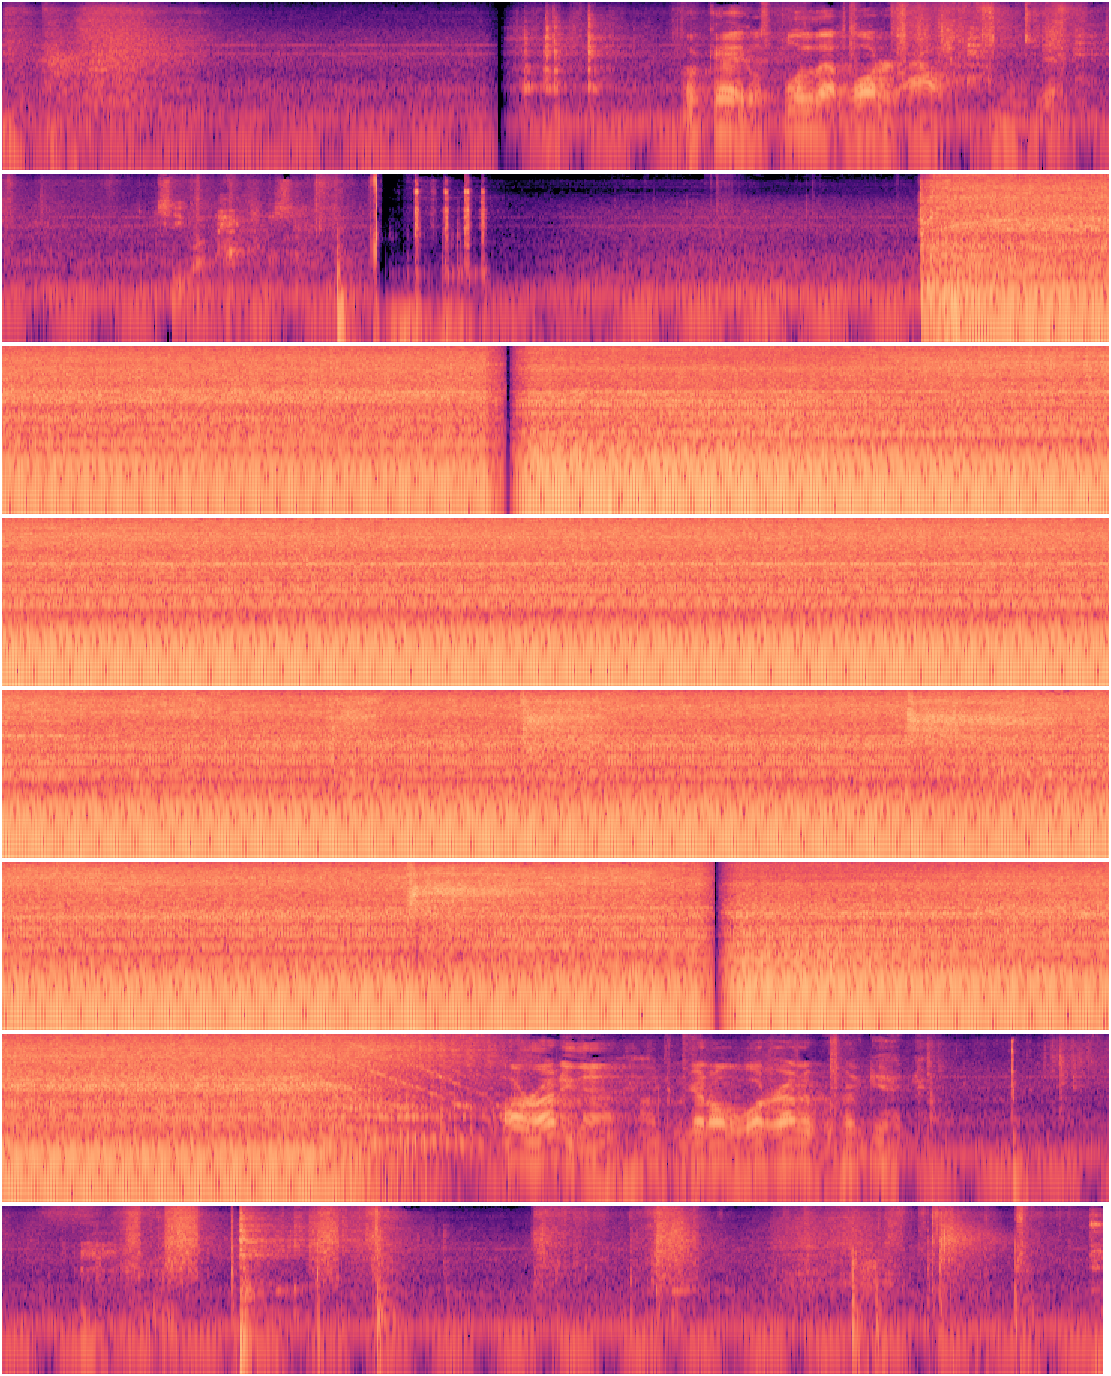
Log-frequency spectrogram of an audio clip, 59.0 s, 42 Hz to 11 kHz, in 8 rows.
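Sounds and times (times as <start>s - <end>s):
air compressor running: 13.4s - 48.3s
short air hisses: 33.0s - 33.8s, 35.5s - 37.8s, 39.6s - 41.2s.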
